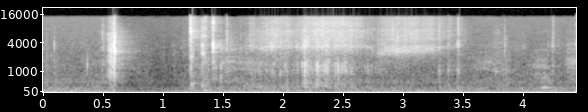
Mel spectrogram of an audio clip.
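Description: Small hard plastic clicks from handling diamond painting resin drills and tools: one sharp click, a quick run of clicks, then about a second and a half of light scraping rattle.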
